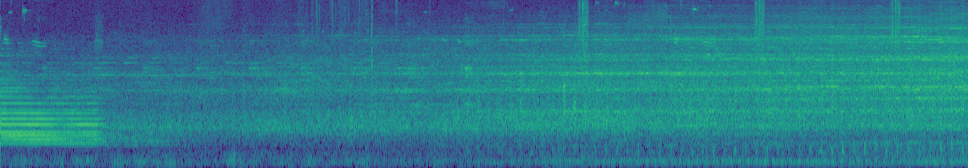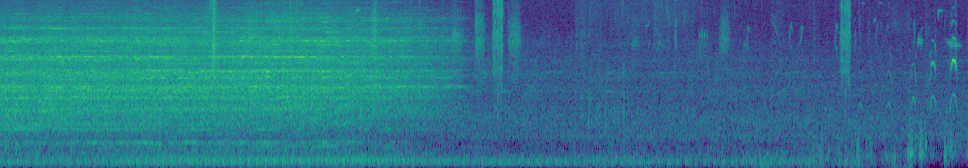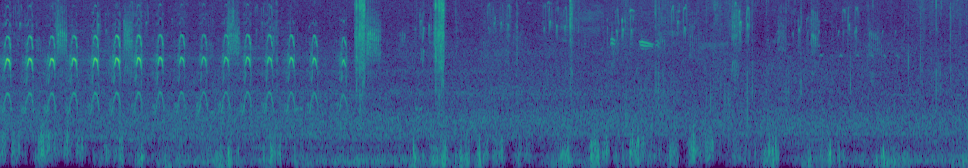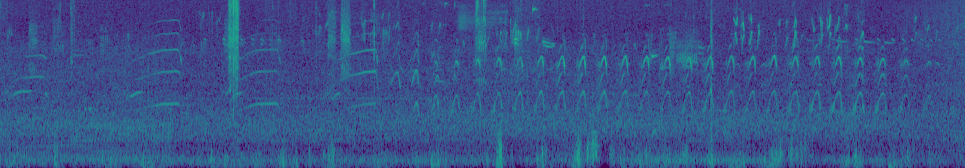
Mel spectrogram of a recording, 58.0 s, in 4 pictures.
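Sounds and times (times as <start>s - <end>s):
passing train rumble: 0.0s - 58.0s.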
